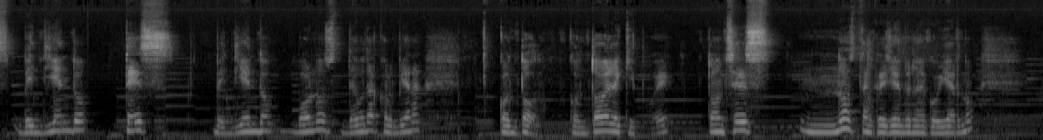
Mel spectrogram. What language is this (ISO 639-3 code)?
spa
